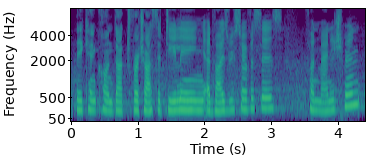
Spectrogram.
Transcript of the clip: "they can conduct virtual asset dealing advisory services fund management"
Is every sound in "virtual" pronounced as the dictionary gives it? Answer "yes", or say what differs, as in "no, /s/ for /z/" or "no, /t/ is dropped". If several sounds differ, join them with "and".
no, /f/ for /v/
